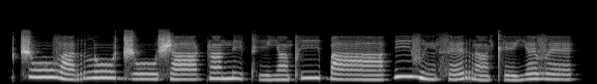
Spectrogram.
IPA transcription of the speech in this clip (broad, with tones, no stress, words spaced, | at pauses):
t͡ʃoː˦βa˨rloː˦ d͡ʒoː˨ʃaː˨ kã˦ni˦˨tʰi˨ jã˨pʰiː˦ ɓaː˦ | i˦ vĩ˨sɛ˨˦rã˨kʰe˨ jɛ˦vɛ˦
